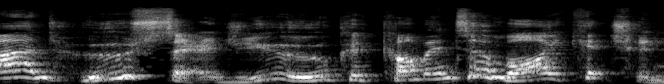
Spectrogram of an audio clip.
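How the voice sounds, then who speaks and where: A man uses a put-on character voice at an extremely high pitch. His pace is fairly slow. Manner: loud, confronting.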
